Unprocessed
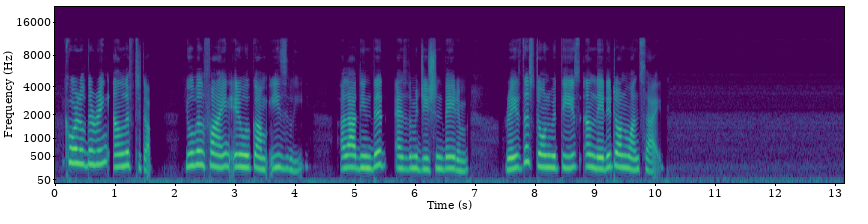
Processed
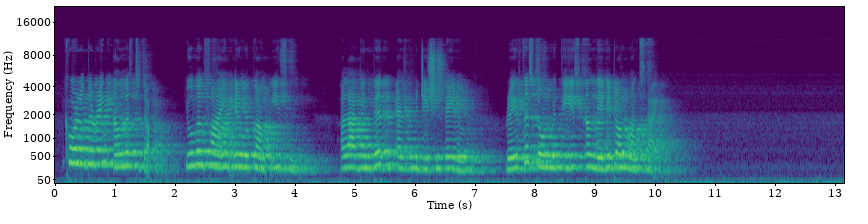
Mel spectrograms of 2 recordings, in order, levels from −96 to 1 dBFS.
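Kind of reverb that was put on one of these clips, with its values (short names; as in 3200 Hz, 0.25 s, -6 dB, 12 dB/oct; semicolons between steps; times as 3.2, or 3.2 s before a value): digital reverb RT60 1.3 s, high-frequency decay 0.4×, pre-delay 70 ms, DRR 3.5 dB; gain +1 dB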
